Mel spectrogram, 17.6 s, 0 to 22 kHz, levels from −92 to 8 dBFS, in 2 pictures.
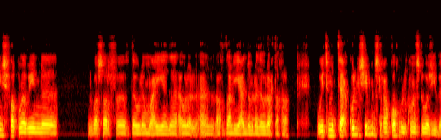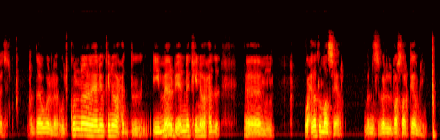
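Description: Nothing in this recording stands out as a technical fault, so there's nothing to point to at any moment along the way.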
